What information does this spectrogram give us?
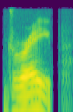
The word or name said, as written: drape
